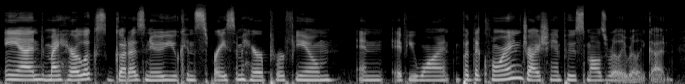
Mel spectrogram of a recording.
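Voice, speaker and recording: A woman's voice: medium pitch, little pitch movement, moderate pace, clean tone, no room sound. A young woman co-hosting a podcast, chatting in a gushing, casual way with lots of fillers. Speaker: podcast co-host. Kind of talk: casual chat.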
